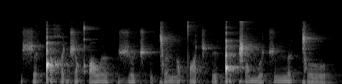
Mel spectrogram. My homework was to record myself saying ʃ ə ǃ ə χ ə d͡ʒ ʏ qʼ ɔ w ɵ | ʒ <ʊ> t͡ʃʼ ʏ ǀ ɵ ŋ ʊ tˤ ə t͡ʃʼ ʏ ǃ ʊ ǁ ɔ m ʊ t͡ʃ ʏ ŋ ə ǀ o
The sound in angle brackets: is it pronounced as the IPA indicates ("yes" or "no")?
no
